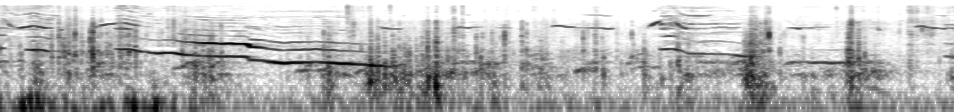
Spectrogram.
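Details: Two-month-old Bernese Mountain Dog puppies whining, with high, thin whines sliding downward in pitch and overlapping, plus shorter yelps and squeaks scattered through the few seconds.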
